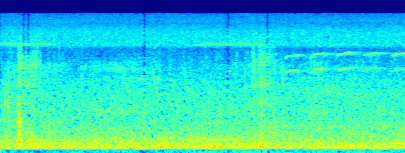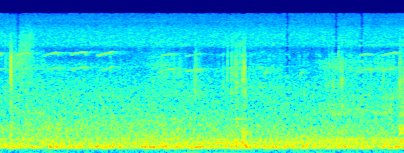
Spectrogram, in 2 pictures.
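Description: Lakeside outdoor ambience: a steady background rush with a small bird singing runs of short, evenly repeated high chirps, about three seconds in and again near the end. A couple of faint clicks come in between.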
